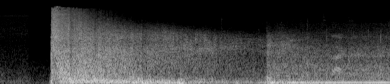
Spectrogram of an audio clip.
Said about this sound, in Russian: Экипаж танка отработал с закрытой огневой позиции по взводному опорному пункту противника.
